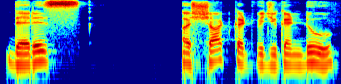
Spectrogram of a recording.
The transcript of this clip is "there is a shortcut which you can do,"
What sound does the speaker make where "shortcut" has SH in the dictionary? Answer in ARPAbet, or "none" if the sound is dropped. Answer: SH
